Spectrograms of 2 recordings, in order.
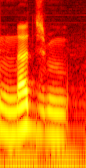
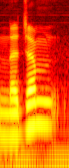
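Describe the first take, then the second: First: The j and m join with no vowel. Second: A short vowel is heard between j and m. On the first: The speaker calls it right. "बल्कि नज्म हो लफ्ज़ होता है" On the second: The speaker calls it wrong. "नजम लफ्ज़ नहीं होता"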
